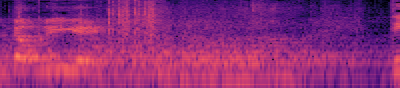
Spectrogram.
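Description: Background voices mixed with a rapid patter of clicks, fading toward the end.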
